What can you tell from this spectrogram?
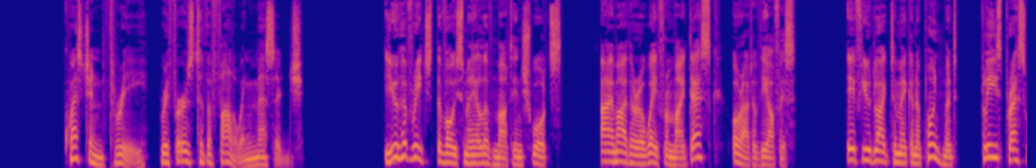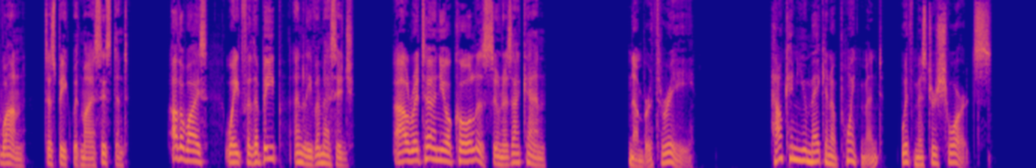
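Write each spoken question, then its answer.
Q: How can you make an appointment with Mr.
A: Press 1 to speak with his assistant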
